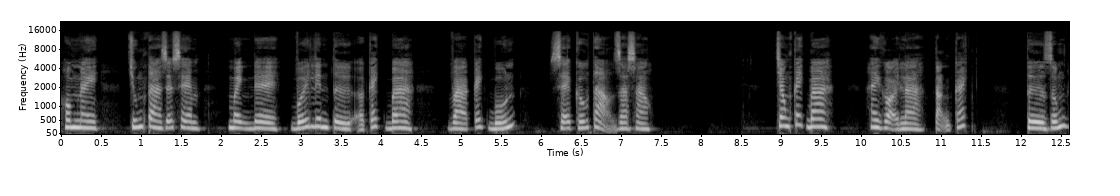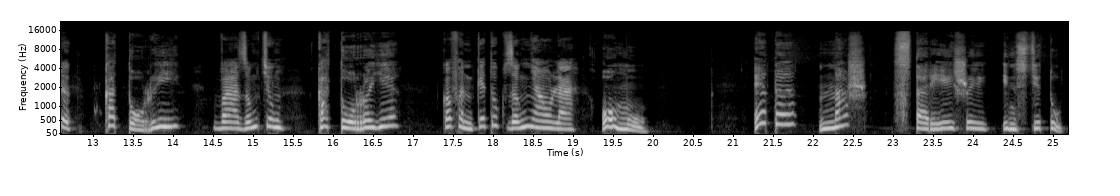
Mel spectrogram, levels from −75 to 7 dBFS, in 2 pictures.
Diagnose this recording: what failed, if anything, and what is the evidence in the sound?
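The failure is in sample-rate conversion: a resampler restarted on every block. Throughout the recording a faint tick repeats four times per second, riding on the signal and absent where the sound drops away. The 44.1 kHz material was converted to 48 kHz in separate 250 ms blocks, so the filter at each block edge worked from missing or wrong neighbouring samples. That leaves a small discontinuity every quarter second, heard as the steady 4 Hz ticking.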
